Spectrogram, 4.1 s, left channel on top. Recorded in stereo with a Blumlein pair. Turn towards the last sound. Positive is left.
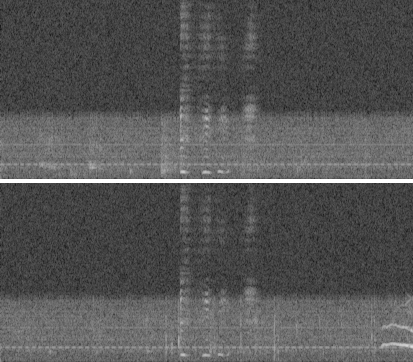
turn(degrees=10)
